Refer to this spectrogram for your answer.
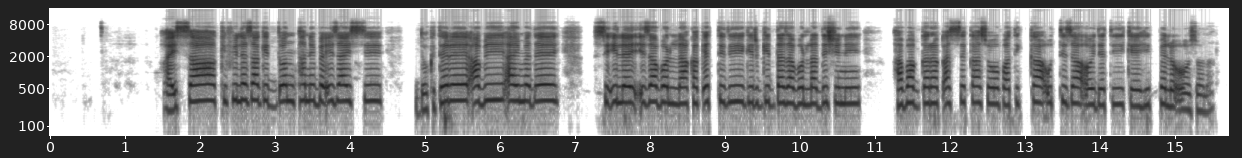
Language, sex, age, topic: Gamo, female, 25-35, government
